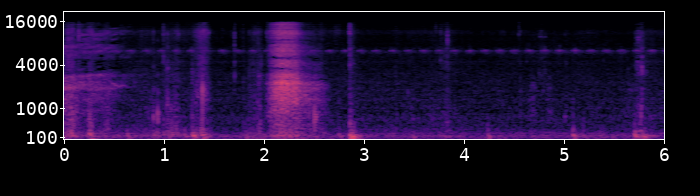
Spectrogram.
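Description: A dog mouths a ball with soft wet chewing sounds.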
